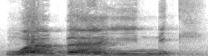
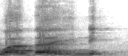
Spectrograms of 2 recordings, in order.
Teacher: Perbezaan huruf qaf dengan huruf kaf ketika waqaf adalah kalau huruf qaf ketika waqaf bunyi detakan yaqa. Tetapi kalau huruf kaf ketika waqaf hendaklah melepaskan angin.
